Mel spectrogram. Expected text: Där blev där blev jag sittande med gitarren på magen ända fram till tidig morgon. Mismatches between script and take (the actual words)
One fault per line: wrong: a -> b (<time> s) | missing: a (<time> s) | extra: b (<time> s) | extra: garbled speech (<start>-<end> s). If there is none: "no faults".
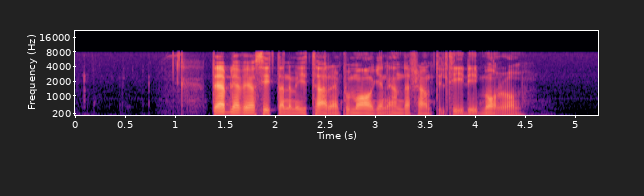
missing: där blev (1.7 s)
